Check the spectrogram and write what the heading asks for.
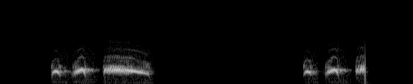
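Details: Spotted dove cooing: one full phrase of two short coos and a long falling coo, then a second phrase clipped off by a sharp click.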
